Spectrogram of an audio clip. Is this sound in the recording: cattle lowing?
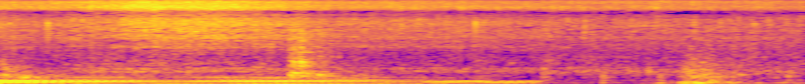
no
